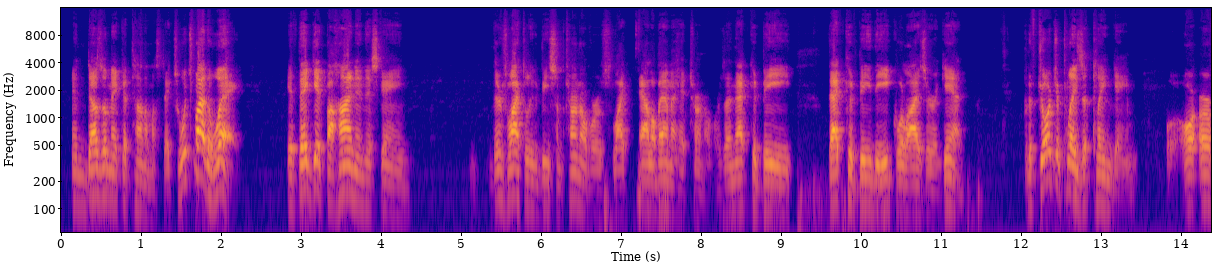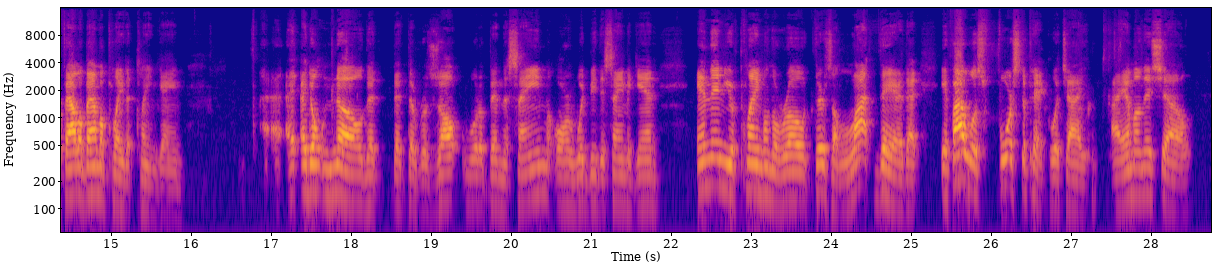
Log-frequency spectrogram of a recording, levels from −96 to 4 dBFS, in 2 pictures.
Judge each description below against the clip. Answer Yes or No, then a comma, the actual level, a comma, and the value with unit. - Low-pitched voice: Yes, low, 125 Hz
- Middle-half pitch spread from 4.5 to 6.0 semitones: Yes, average, 5.0 semitones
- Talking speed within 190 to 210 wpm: Yes, average, 200 wpm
